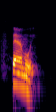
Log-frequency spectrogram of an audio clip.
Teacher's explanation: And there you can see, it's got that middle I that we don't really need to say. So instead of saying family, we can just say this as two syllables, family. So you know now when you see it, say it quickly, family.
